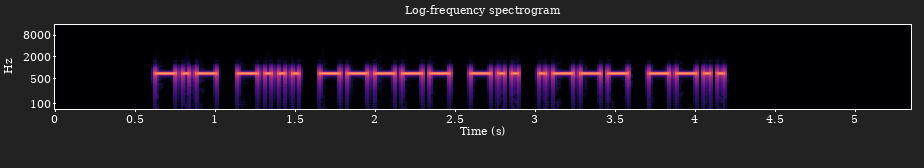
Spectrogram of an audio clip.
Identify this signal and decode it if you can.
Morse code, heard as a keyed tone, about 27 wpm, 700 Hz. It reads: KB0DJZ
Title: USA Call Signs - 6 Characters - 4x Character Spacing - 28wpm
